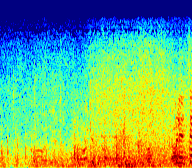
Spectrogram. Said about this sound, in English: She opens the cabin door and helps him out onto the deck, where the rain's pouring in sheets.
